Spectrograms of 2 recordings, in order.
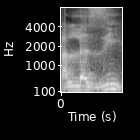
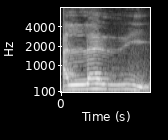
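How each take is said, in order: First: The middle consonant is a z sound. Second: The middle consonant is a th sound. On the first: The speaker calls it wrong. "এভাবে পড়ে এটা হবে না" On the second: The speaker calls it right. "এই যে জিহ্বাটা এখানে লাগাতে হবে"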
